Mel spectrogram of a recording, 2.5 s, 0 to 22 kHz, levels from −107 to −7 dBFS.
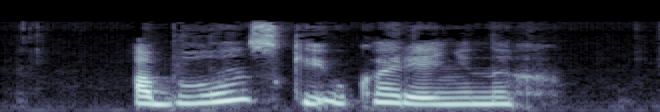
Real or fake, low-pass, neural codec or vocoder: real; 10.8 kHz; none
